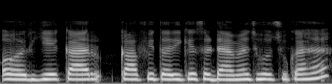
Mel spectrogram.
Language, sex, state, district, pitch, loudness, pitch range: Hindi, female, Jharkhand, Garhwa, 235 Hz, -13 LUFS, 230-240 Hz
